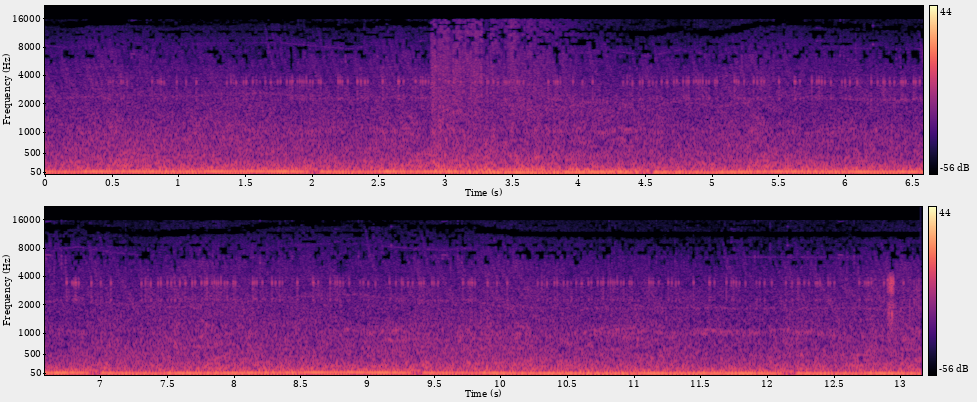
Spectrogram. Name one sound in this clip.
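Electric sparks crackle and buzz steadily.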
